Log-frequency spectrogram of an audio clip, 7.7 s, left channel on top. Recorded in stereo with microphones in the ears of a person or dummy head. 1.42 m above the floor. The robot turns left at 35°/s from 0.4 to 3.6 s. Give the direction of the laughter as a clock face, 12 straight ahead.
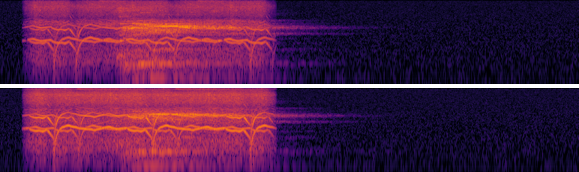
9 o'clock.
